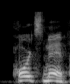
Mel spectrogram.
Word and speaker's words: Portsmouth: Yao out of New Hampshire I think I'm pronouncing this right Portsmouth New Hampshire is that correct uh it's Port Smith I I I made that same mistake when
